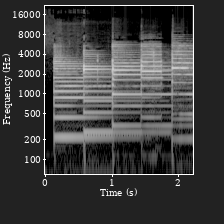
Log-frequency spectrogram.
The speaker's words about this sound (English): So you're going to hear guitar solo start, and then he's going to begin using the fart pedal and working the farts in.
